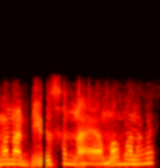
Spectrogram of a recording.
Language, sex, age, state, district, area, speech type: Telugu, male, 18-30, Telangana, Mancherial, rural, conversation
